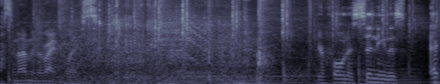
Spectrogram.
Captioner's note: door rolls shut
